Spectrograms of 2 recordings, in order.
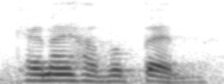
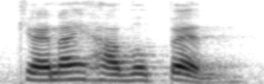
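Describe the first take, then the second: First: It is said at a softer, calmer volume. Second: It is said at a louder, more forceful volume. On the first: It is a plain, neutral request. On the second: The person is assertive, annoyed or angry.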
